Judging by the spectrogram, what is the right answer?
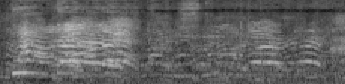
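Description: Children playing outdoors in a noisy group, several young voices shouting, squealing and chattering close by, loud and continuous with brief dips.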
